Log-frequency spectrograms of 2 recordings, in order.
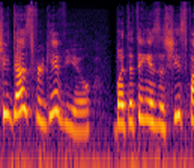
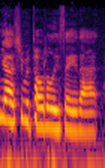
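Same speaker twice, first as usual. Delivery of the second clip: usual speaking voice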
